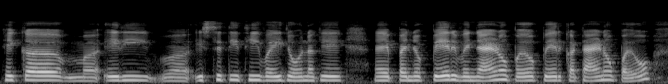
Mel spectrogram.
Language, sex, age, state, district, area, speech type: Sindhi, female, 30-45, Uttar Pradesh, Lucknow, urban, spontaneous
